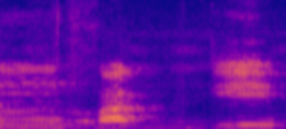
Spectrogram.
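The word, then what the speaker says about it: منفكين: Lam yakunil ladzina kafaru min ahlil kitabi wal musyrikina munfakin wal musyrikina munfaqina had munfaqi, bacanya munfaqi karena di situ kafnya bertasydid munfaqi.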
